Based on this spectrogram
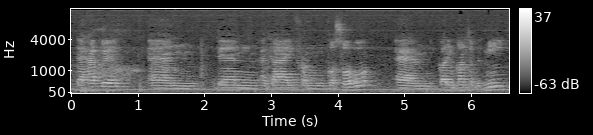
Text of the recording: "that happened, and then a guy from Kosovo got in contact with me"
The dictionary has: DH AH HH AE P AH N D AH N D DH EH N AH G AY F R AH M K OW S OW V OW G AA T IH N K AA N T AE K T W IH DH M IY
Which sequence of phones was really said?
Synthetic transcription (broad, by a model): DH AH HH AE B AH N AH N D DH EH N AH G AY F R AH M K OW S OW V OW G AA T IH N K AA N T AE K T W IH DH M IY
